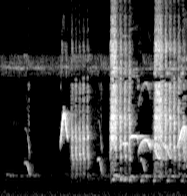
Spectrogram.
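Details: Long-tailed shrike singing with mimicry of sooty-headed bulbul: clear slurred whistles, some rising and some falling, alternating with harsh, rapid chattering bursts.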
